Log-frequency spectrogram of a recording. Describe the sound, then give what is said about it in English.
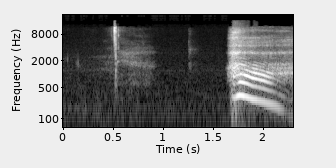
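A deep breath: a few faint clicks and a quiet intake, then a loud voiced, sigh-like exhale that falls in pitch. “I take a deep breath.”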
